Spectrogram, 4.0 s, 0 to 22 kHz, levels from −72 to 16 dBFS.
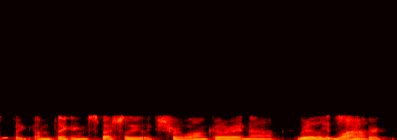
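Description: From start to finish the speech sounds slightly rough and synthetic, with a thin, band-limited quality and nothing audible above 4 kHz. This is the G.729 codec, whose damage here is plainly audible, and the character fits its 8 kbit/s mode. Rather than storing the waveform, the codec rebuilds each 10 ms frame from a vocal tract filter, a pitch predictor and a handful of pulses, which produces that coarse, artificial texture.

From 0.69 to 0.80 s, just before "especially like", the voice smears into a stretched sound that fades and stays weak or distorted for a moment afterwards. This is VoIP packet loss concealed by the speech codec, and the gap fits about 20 ms of missing audio, two 10 ms frames. The decoder repeats its last pitch and filter with falling gain, and since each frame builds on the one before, recovery lags after packets return.

A shorter version of the same fault occurs from 2.66 to 2.71 s. 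The sound briefly stretches before settling back, which fits a single lost 10 ms frame being filled in by extrapolation.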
